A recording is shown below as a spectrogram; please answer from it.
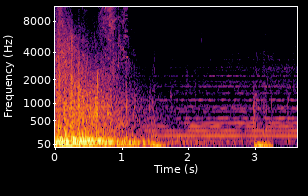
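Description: The Bombarda blasting spell goes off in Hogwarts Legacy as a loud, dense burst of impact that decays within about a second, leaving sustained musical tones and a smaller thud afterward.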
